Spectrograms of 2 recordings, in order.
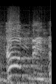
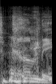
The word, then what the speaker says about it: Cumby: I'm Gumby, damn it! – No, it's Cumby. Cumby. It's spelled with a C. Nice. Yours is with a G.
